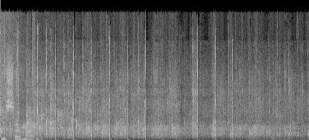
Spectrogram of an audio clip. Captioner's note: applause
